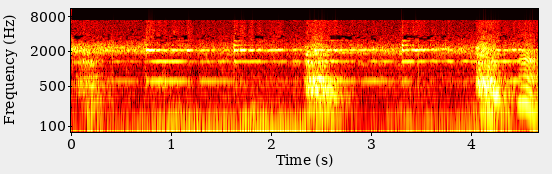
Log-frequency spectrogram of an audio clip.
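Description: A train pulls out of the station at Rocky Point: a steady low mechanical rumble with a faint whine, broken by two louder hissing bursts a couple of seconds apart. No voices.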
